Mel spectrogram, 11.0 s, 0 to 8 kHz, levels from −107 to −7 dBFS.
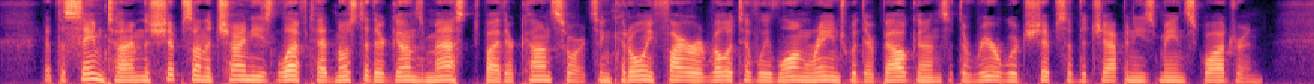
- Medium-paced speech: No, fast, 220 wpm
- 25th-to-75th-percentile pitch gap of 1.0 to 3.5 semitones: Yes, narrow, 2.4 semitones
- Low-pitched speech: No, medium, 145 Hz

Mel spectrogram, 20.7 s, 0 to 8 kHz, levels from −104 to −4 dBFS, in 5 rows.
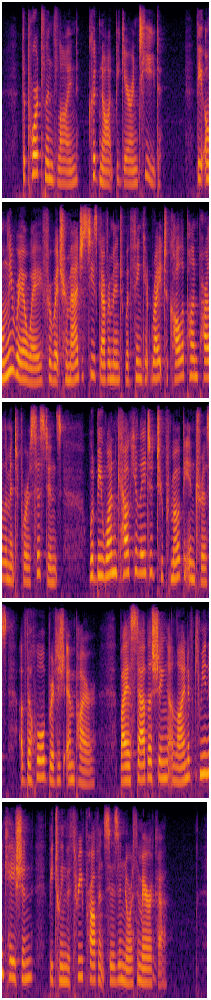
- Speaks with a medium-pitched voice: No, high, 200 Hz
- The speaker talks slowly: No, average, 150 wpm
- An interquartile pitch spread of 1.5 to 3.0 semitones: No, average, 4.3 semitones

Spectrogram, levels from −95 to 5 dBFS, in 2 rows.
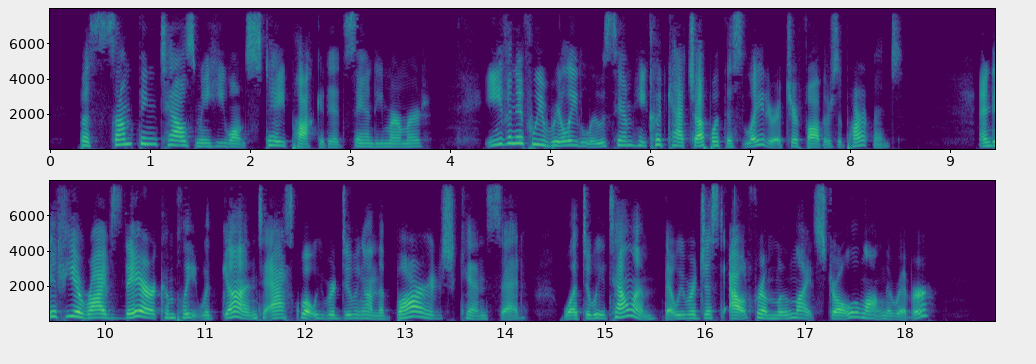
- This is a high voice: Yes, high, 200 Hz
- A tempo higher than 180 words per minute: Yes, average, 200 wpm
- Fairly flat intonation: No, average, 5.2 semitones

